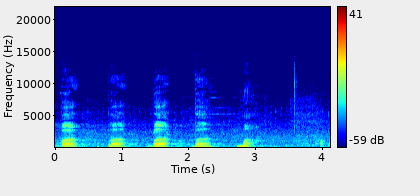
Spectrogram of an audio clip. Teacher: मचा उच्चार वटाला ओठ लागल्याशिवाय होत नाही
